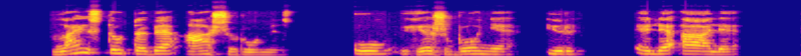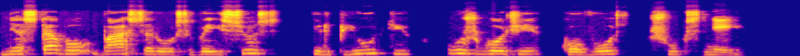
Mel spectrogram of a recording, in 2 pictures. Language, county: Lithuanian, Kaunas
